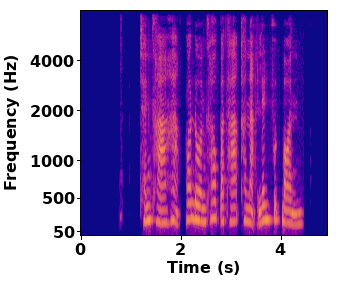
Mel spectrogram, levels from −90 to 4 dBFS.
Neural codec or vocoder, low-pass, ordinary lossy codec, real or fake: none; none; none; real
